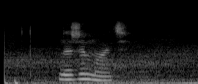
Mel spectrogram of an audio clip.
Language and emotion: Russian, neutral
